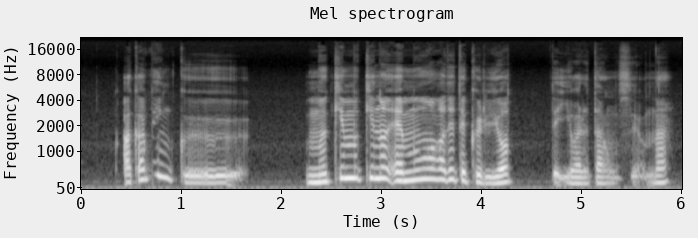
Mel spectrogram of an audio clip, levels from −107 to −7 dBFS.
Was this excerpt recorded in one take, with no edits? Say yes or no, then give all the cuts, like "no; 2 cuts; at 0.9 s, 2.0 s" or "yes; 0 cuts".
yes; 0 cuts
